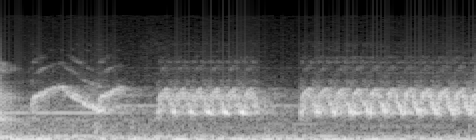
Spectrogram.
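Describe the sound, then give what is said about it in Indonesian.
An ambulance siren wails, opening with a rising and falling sweep and then switching to rapid, pulsing electronic bursts over a low traffic rumble. “sorry bentar ya ini ada ambulans sedikit kepotong”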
